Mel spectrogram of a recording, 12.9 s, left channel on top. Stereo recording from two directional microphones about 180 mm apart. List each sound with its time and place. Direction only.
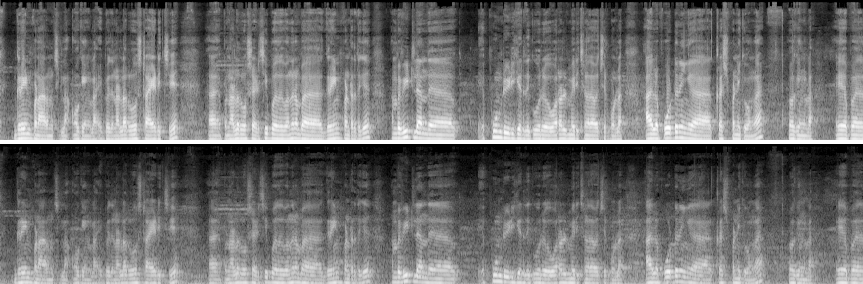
0.2 s speech: 45° left (ahead or behind)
